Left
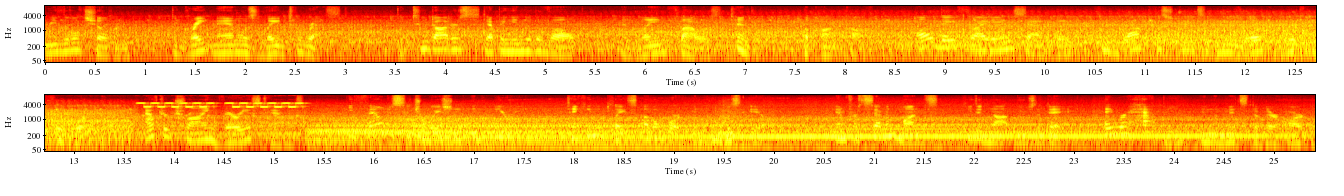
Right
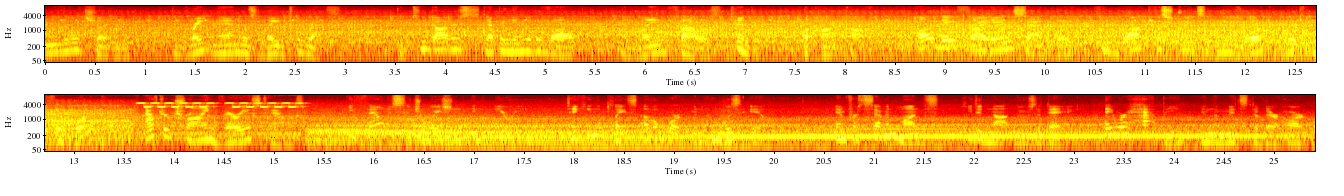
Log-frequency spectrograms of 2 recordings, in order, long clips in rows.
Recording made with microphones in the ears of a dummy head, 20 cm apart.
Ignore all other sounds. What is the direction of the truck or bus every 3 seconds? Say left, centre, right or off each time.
right, right, right, right, centre, left, left, left, left.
